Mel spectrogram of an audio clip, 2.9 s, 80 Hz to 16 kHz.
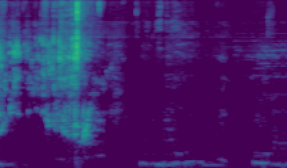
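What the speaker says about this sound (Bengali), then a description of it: "কড়াতে দেব স্টিলের বাটি মেপে 1 বাটি জল।" Water is poured from a steel bowl into a pan set on a gas stove: a short, bright splash and gurgle at the start, then softer low trickling and dripping that fade in and out.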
